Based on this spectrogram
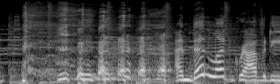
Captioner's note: both laugh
